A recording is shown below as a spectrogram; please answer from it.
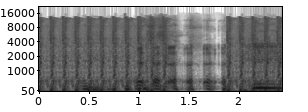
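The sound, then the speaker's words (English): Rapid automatic gunfire rattles in dense, loud bursts of many shots, breaks off briefly, then resumes just as fast and sharp. “Shots fired all day.”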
